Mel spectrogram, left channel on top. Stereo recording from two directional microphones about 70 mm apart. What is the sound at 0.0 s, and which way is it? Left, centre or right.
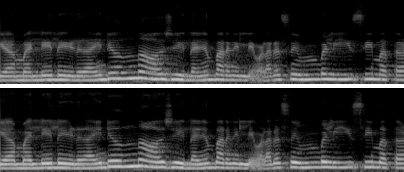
Speech, right.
